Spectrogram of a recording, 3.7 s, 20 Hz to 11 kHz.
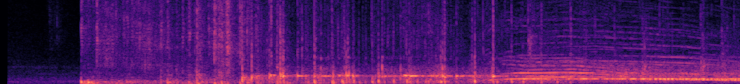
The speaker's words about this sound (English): The unmistakable sound of bowling pins getting knocked around echoes up several stories of the State Office Building. One makeshift bowling lane with 10 real pins has been fashioned out of duct tape and a plastic drop cloth on the tile floor.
